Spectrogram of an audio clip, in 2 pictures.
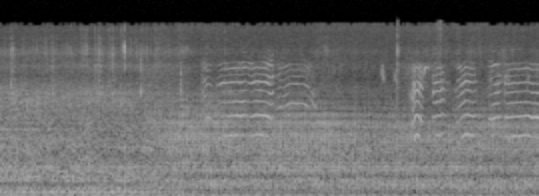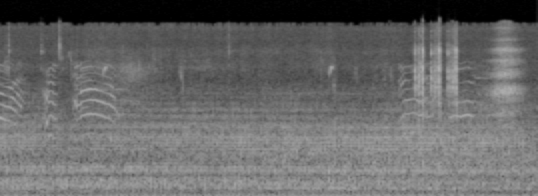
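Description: Small microlight aircraft engine running steadily at low revs, with groups of short, high, arching calls over it.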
